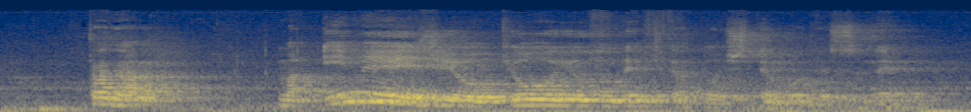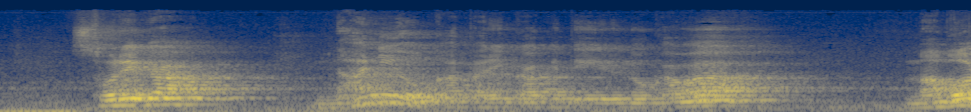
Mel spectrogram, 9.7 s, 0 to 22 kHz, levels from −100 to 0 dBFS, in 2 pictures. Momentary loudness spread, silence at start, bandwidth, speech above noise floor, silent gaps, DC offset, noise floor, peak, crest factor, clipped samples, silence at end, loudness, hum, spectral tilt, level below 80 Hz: 19 LU; 0 s; 15 kHz; 22 dB; none; under 0.1%; -44 dBFS; -4 dBFS; 20 dB; under 0.1%; 0 s; -23 LUFS; none; -6 dB/octave; -46 dBFS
